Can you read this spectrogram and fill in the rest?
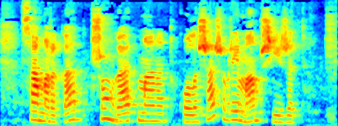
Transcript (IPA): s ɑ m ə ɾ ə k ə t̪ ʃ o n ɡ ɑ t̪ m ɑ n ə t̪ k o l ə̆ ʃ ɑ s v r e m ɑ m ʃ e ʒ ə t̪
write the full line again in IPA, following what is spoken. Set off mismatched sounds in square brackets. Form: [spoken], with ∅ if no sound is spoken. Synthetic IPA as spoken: s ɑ m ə ɾ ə k [ɑ] t̪ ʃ o [ŋ] ɡ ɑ t̪ m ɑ n ə t̪ k o l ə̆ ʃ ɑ [ʃ] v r e m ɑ m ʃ [i] ʒ ə t̪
